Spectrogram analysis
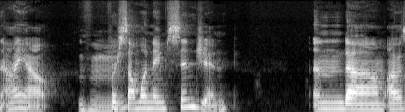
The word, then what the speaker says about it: St John: John yeah it's pronounced singen what Yep this is a br this is a wild British thing but his name is singen yep what yep yep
